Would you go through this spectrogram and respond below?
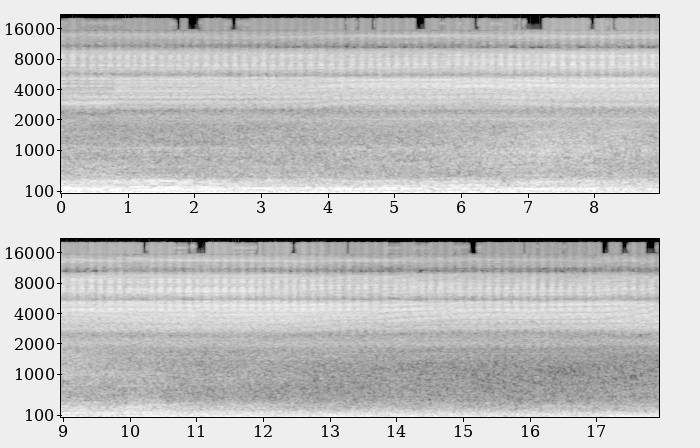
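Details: Bear cicada calling along a forest road in Japan: a dense, continuous buzzing drone, loud and high, pulsing rapidly and steadily throughout, with a low rumble underneath.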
